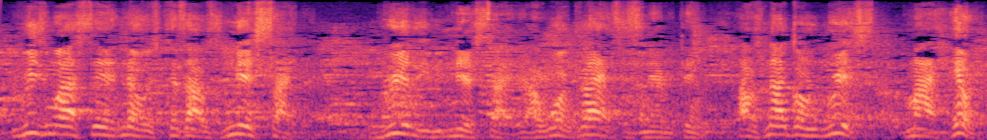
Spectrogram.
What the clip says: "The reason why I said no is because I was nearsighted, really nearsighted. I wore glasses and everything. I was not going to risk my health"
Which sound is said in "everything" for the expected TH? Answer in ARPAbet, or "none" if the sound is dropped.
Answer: TH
